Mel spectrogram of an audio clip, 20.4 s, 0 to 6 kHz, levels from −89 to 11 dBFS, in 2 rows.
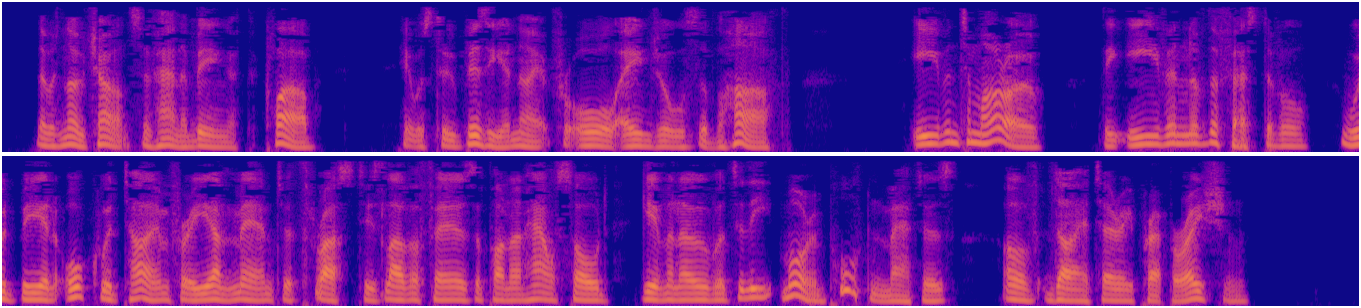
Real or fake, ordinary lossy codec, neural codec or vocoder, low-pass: fake; MP3, 24 kbps; codec, 16 kHz, 1 kbps, X-Codec, WavLM features, trained on Multilingual LibriSpeech; 5.4 kHz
